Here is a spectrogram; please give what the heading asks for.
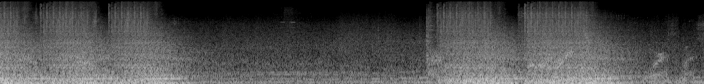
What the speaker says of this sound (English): Firing a high-impact shot.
